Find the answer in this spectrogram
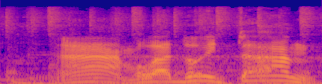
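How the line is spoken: Hoarse mutter. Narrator (Russian): хрипло пробормотал Бонно

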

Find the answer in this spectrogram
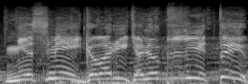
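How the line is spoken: Shouted. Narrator (Russian): крикнул Шут

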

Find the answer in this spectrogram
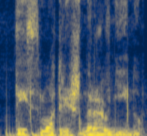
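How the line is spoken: Hissing. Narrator (Russian): прошипел Стоун

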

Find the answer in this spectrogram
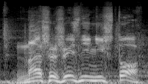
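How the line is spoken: Exclaiming. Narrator (Russian): воскликнул Канао, правая рука Беарвальда

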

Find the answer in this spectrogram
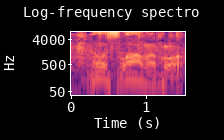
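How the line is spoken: Joyful relieved exhale, beast. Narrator (Russian): радостно, как мне показалось, выдохнул зверь

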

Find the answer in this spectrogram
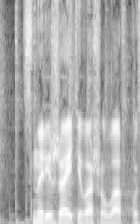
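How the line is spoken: Plain. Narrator (Russian): сказал голос

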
